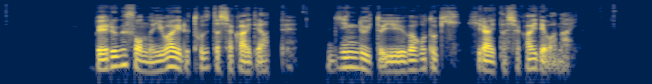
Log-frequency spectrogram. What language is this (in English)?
Japanese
